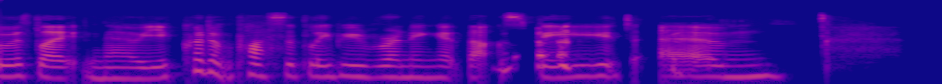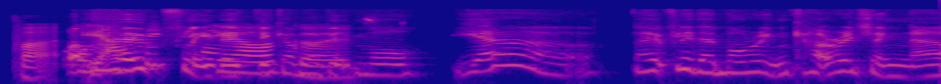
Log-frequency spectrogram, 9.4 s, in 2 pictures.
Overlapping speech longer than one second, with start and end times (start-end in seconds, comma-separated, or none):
5.0-6.5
